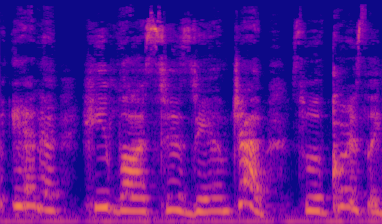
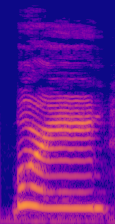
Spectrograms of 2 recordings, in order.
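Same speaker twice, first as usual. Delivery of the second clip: loud scoffing; 7 semitones higher, 8 dB louder than usual. Real, not acted. Judging vanilla relationship.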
